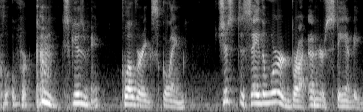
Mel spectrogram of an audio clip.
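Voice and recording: The pitch moves in a lively way. It is a passage read aloud in a natural voice.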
